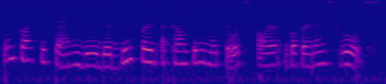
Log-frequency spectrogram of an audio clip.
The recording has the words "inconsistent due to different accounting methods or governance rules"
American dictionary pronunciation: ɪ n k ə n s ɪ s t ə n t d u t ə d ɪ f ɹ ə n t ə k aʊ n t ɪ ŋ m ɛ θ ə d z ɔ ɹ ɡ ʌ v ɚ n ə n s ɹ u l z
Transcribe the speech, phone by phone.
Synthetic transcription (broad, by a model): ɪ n k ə n s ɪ s t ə n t d u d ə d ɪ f ə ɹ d ə k aʊ n t ɪ ŋ m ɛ t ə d s ɔ ɹ ɡ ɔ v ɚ n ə n s ɹ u l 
